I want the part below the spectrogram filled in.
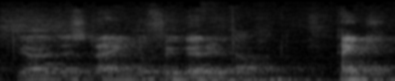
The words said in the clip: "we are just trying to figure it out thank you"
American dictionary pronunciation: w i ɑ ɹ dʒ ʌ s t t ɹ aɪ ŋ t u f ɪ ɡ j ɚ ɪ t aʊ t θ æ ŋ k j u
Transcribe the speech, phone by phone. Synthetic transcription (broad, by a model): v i ɑ ɹ dʒ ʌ s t t ɹ aɪ ŋ t u f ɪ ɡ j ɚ ɪ t aʊ t t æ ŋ k j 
